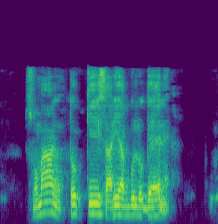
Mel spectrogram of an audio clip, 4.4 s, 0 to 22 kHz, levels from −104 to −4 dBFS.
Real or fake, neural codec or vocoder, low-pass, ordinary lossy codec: fake; codec, 16 kHz, 4.8 kbps, FACodec; 7.2 kHz; AAC, 32 kbps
